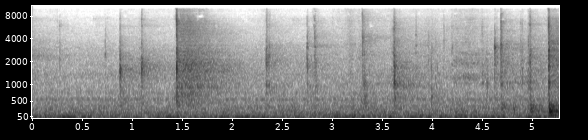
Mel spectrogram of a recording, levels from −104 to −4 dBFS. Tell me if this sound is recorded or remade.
remade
